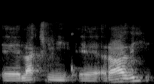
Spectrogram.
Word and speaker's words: Lakshmi Ravi: Lakshmi Ravi, is that right?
